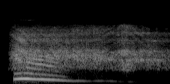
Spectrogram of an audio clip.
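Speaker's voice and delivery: long, soft falling sigh; long exhale. Real, not acted. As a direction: breathe out slowly on "ah". Exhales during exercise.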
